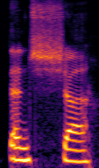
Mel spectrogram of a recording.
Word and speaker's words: Denshattack: It's pronounced Denshattack, right? Denshattack. Denshattack. Densha, it means train in Japanese.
